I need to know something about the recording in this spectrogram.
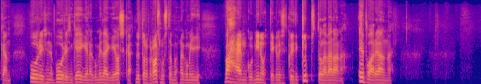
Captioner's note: click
